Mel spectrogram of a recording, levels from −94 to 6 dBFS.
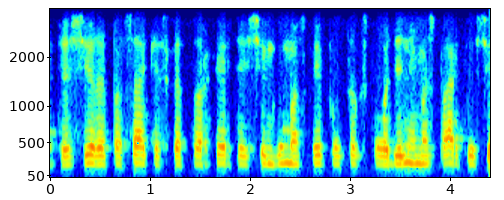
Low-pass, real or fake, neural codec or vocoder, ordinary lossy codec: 3.6 kHz; real; none; Opus, 32 kbps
